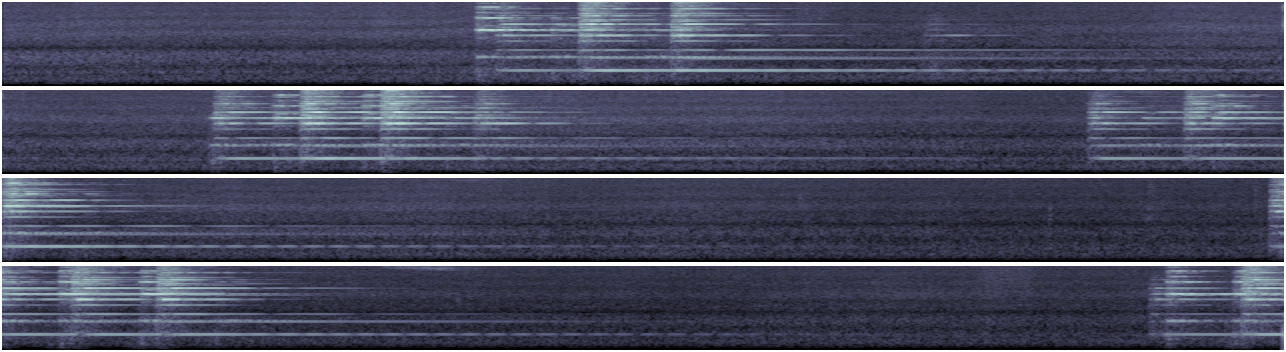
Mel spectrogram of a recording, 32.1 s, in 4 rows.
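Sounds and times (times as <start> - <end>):
church bells of Stadarkirkja in Reykholt: 3.0 - 7.9, 9.3 - 13.9, 14.8 - 19.9, 24.0 - 28.7, 31.2 - 32.0.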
